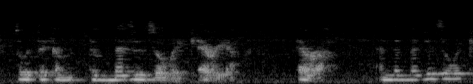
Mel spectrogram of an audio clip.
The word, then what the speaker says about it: Mesozoic: we have a new word this word is pronounced mesozoic yes I know say so Matt so so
